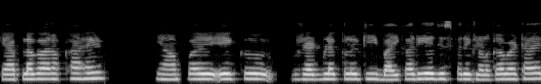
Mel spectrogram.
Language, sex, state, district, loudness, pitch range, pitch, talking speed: Hindi, female, Delhi, New Delhi, -14 LUFS, 240-250 Hz, 245 Hz, 230 wpm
